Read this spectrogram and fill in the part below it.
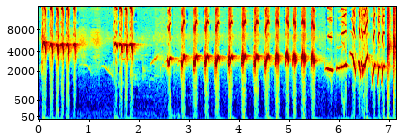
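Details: Clear tutor song of the white-rumped shama: fast high chips, a brief pause, then a long steady series of evenly spaced notes, ending in a few twisting whistles.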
